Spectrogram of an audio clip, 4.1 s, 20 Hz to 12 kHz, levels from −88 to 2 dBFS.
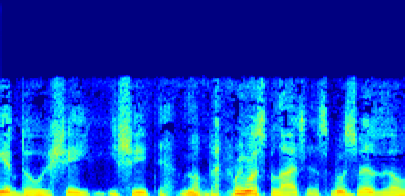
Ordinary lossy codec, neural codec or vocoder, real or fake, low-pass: MP3, 32 kbps; codec, 16 kHz, 1 kbps, FunCodec, trained on LibriTTS, 50 frames a second; fake; 7.2 kHz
